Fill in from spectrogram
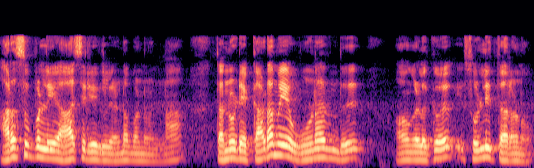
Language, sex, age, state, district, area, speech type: Tamil, male, 60+, Tamil Nadu, Salem, rural, spontaneous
